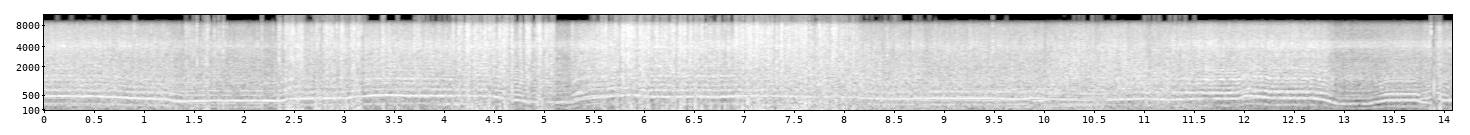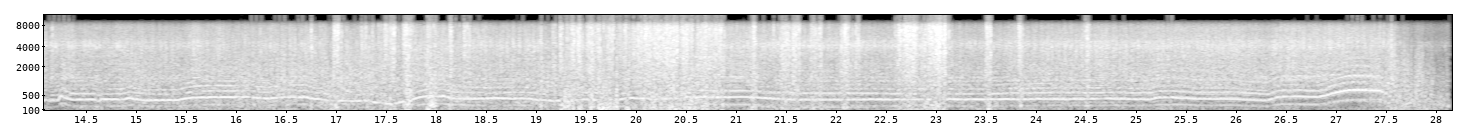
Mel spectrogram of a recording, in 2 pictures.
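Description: FPV quadcopter's brushless motors and propellers whining, the pitch rising and falling constantly with the throttle during acrobatic flying. The whine drops away briefly about 13 seconds in, then picks up again and climbs near the end.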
